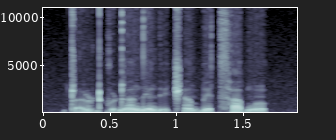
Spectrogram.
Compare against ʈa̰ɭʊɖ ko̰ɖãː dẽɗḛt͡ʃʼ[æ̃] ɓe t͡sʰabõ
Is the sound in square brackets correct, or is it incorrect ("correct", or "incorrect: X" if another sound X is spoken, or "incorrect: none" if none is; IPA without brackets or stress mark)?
incorrect: ã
